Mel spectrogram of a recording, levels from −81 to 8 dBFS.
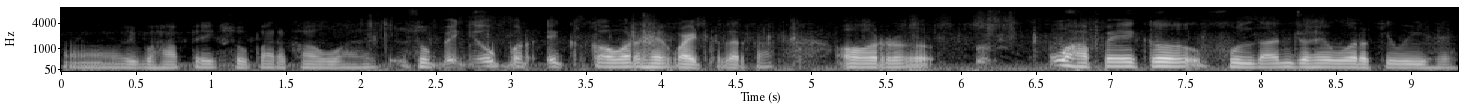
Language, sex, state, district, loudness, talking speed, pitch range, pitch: Hindi, female, Chhattisgarh, Sukma, -18 LUFS, 180 wpm, 115-140 Hz, 125 Hz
